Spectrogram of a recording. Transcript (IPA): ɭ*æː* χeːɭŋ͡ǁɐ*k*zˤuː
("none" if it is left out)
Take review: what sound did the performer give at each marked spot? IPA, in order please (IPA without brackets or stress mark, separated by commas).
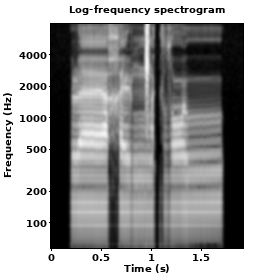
æː, k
